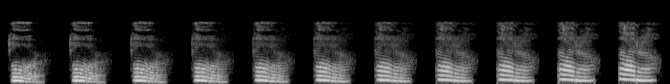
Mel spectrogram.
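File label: Proto-Indo-European "tor" to Nepali "tara"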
